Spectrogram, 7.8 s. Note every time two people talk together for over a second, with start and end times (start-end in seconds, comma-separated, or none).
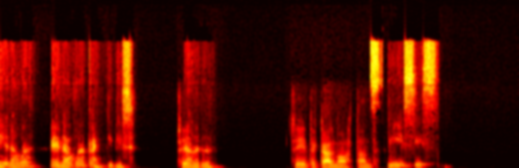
none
